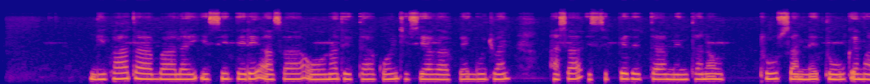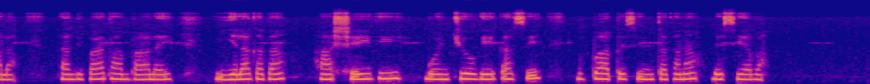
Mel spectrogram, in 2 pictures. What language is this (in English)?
Wolaytta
